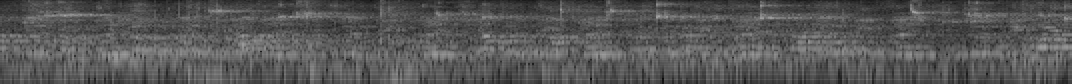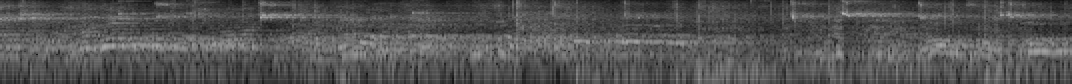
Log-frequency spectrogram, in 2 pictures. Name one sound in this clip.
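Young players call out to each other across the hall.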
